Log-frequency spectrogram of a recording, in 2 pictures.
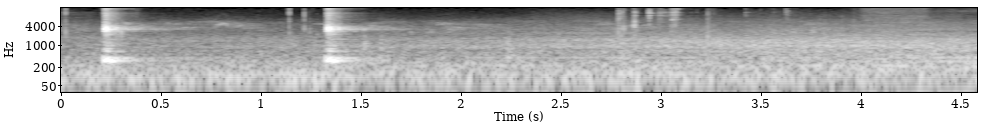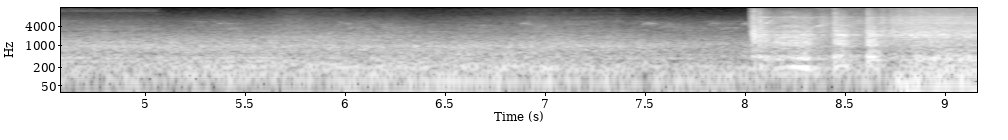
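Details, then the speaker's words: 2010 Subaru Forester after removing the rattling catalytic converter heat shield, cold start: a couple of sharp clicks, then a quiet, even petrol idle with no rattle underneath; slightly loud cold-start noise, rattle remedied. "uh it sounds like it worked definitely not as loud as it was upon the first start uh I do know when Subaru's cold start they are a little bit louder so there was a little bit of noise there but I really think that's just from the cold start"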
